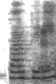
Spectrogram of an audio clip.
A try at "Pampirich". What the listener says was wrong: Pambirich, sí. Sí, es que la escribiste como Pampirich, porque está bien, es con P, pero se pronuncia Pambirich. Te faltó un poquito ahí en las aspiradas, pero súper bien?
